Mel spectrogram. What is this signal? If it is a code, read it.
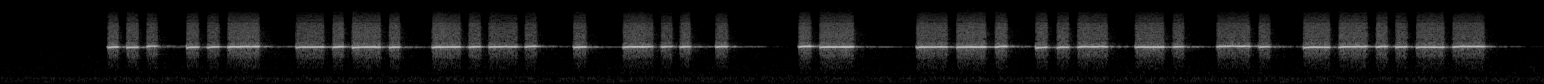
Morse code, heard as a whistle, hand-sent with a straight key, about 12 wpm, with room echo. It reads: SUCCEDE A GUNN,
